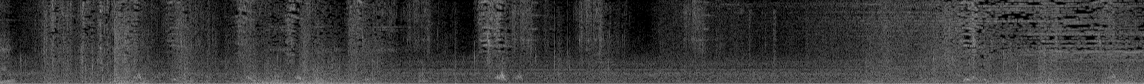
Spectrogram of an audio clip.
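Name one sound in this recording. A pickaxe strikes a wall with repeated sharp knocks.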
